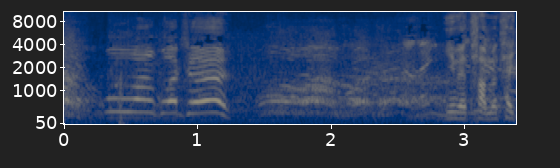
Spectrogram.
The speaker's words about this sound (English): But the crowds are motivated by something else. One chant says it all. Never forget national humiliation.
